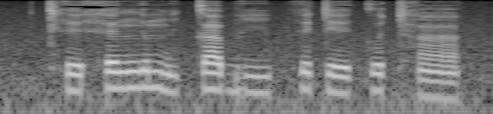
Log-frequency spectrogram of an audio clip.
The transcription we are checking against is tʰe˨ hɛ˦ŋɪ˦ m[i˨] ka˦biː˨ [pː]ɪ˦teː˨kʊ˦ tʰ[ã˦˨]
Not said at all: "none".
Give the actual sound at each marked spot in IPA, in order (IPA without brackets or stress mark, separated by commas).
i˨, pʰ, ã˨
